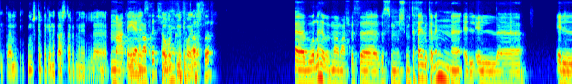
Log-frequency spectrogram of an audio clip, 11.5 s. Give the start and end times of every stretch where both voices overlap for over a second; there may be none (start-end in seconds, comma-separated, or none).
2.5-4.1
